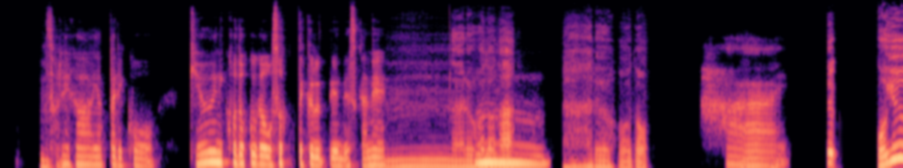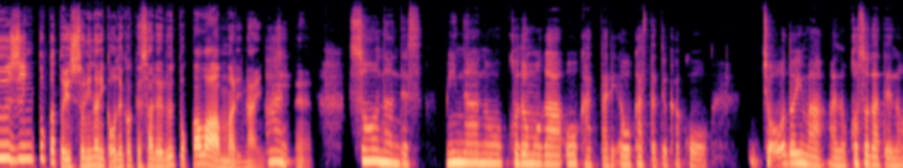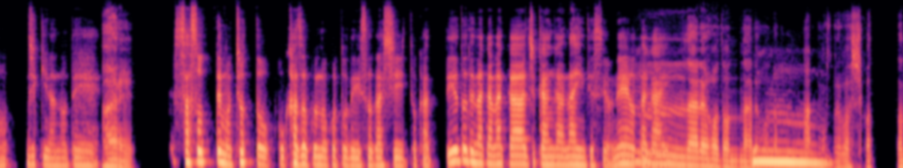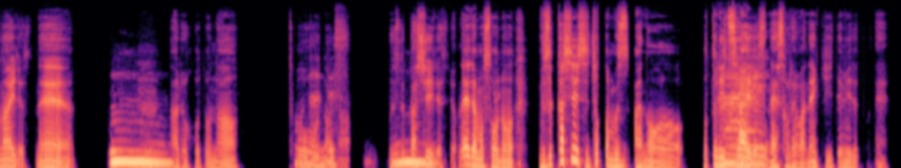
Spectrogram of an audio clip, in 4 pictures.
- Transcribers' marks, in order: other background noise
- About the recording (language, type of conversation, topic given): Japanese, advice, 別れた後の孤独感をどうやって乗り越えればいいですか？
